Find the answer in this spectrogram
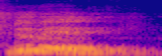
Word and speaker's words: द्विवेदी: प्रायः पढ़ लेते हैं, लेकिन है क्या ये द्विवेदी। द क्या है, इसमें द देखिए हलंत लगा है, द यानी आधा है, द्विवेदी।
